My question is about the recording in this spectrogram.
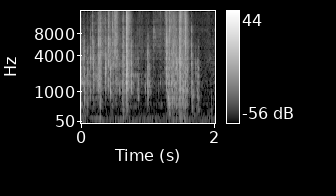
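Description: Baseball cards and their foil pack wrapper being handled: a run of irregular light clicks and crinkles.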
